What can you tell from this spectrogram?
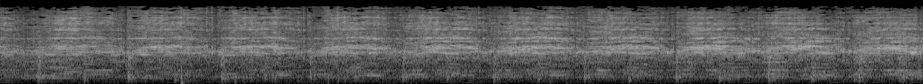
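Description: Angle grinder with an abrasive disc grinding the flat of a steel cleaver blade forged from a leaf spring. The grinding hiss is steady and swells and eases every second or so as the disc is worked across the steel.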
